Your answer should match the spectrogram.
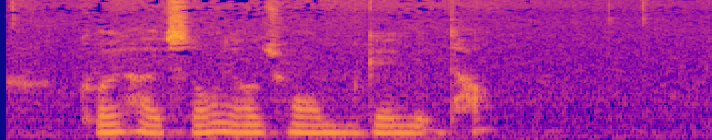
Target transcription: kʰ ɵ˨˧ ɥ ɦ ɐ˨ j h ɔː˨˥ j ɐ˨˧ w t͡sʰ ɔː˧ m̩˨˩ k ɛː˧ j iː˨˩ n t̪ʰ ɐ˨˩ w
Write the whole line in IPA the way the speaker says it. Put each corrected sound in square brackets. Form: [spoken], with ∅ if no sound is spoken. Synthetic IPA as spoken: kʰ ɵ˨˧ ɥ ɦ ɐ˨ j [s] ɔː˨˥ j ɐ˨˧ w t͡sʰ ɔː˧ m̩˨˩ k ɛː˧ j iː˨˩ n t̪ʰ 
